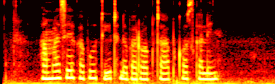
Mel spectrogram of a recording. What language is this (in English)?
Kalenjin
